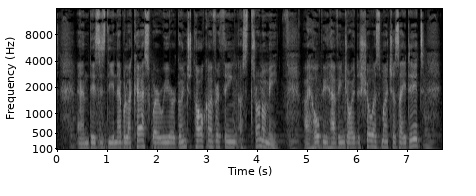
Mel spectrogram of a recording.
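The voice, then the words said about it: Speaks with a noticeable accent. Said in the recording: “your host with a funny accent”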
